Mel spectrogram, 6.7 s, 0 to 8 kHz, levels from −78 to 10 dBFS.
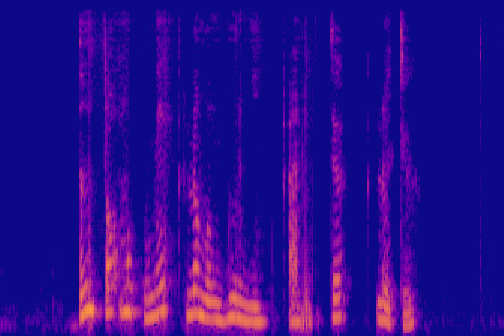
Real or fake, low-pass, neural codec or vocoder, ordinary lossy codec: fake; 7.2 kHz; codec, 44.1 kHz, 2.6 kbps, DAC; AAC, 48 kbps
